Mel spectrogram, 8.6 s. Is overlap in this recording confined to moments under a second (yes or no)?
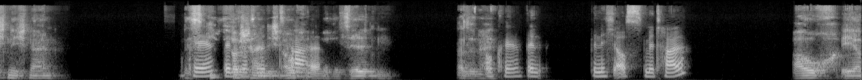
no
